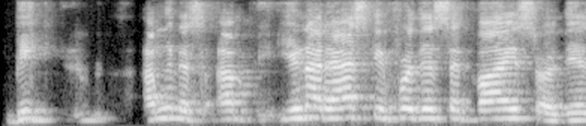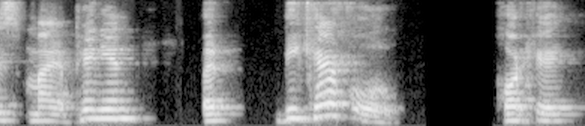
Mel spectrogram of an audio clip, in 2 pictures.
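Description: A man holds forth on a podcast. His voice is high for a man and bright, almost sharp. He talks with emphatic energy and slips into Spanish. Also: a little slow, low-quality recording. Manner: animated, emphatic, mixes Spanish into English, lots of "you know". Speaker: podcast host. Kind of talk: casual podcast chat.

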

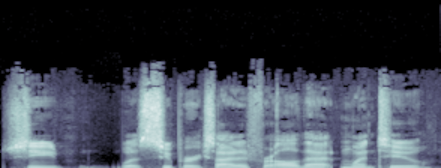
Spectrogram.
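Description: Deep voiced dude hosting a chatty podcast, slangy, sounds dry and close up. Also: male voice, fairly even intonation, normal speed, dry recording. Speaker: podcast host. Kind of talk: casual chat.

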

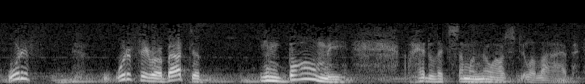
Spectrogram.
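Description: An actor playing a scared, suspicious young man in a radio drama, speaking in an anxious, halting stammer. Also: mid-range voice, huge pitch swings, mellow. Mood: dread, halting recollection. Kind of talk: audio drama acting, first-person narration and dialogue. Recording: dull old radio drama, music behind.

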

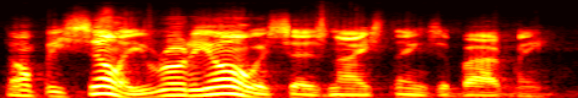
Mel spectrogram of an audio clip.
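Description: An actor playing a brash, scheming tavern manager with a New York accent and slangy, faux-genteel fumbling speech, in 1940s radio comedy style. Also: male voice, mid-range voice, huge pitch swings, a little fast, fairly bright tone. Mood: smug, flirtatious. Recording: noisy dull vintage radio recording.

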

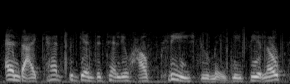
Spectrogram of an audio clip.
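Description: A woman's voice: lowish voice, fairly quick, natural voice. An actress playing a steely, sardonic middle-aged mother in an old radio drama style. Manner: commanding, sardonic. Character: steely, cool, commanding matriarch of rich family. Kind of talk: 1940s radio acting. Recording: dull, noisy old radio recording.

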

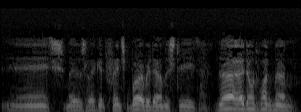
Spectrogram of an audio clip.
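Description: An actor playing a gruff, impatient small-town sheriff with folksy American frontier speech in an old-time radio western. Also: male voice, on the high side, measured pace. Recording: dull, noisy vintage radio recording.

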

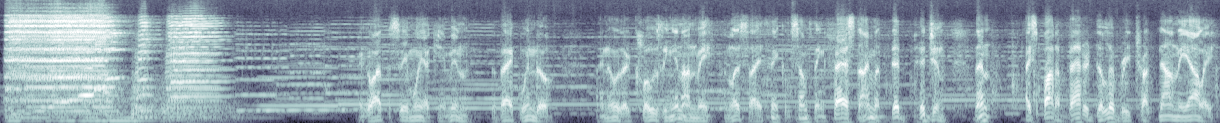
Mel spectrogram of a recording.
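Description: An actor with an American accent playing a tough, slangy, wisecracking agent in an old radio detective drama. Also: male voice, rumbling low, wildly swooping pitch, brisk, loud music behind the voice, full character voice. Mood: urgent. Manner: hard-boiled, slangy, clipped. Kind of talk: old-time radio detective acting and narration. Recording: muffled noisy old radio broadcast recording.

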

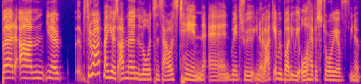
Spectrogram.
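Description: A woman's voice: fairly low pitch, a little fast, vocal fry, a bit bright, clean tone, no echo. A middle-aged woman from South Africa with a South African accent, a podcast guest telling her story candidly and with animation. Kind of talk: conversational interview.

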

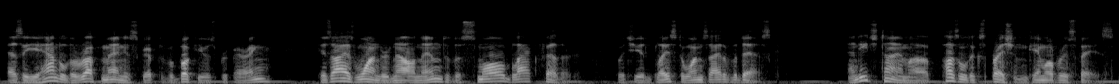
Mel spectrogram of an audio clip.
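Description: An actor as a serious narrator reading scripted narration in an old-time radio drama. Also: male voice, fairly low pitch, animated, brisk, a bit bright, breathy edge. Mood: measured, serious. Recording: dull old radio recording, music behind.

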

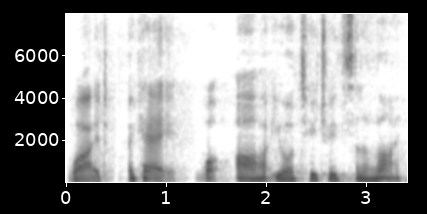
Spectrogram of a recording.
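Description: A woman's voice: on the low side, steady tone, unhurried, creaky, a little mellow. Bubbly woman hosting a podcast. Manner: bubbly, laughs often. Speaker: podcast host. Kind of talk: casual chat with scripted intro. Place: recording studio.

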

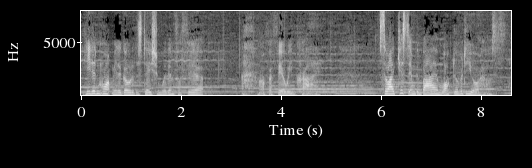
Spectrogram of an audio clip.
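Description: An actress playing a gentle, earnest woman schoolteacher in theatrical, sentimental 1940s radio drama style. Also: fairly low pitch, moderate pace, music in the background, close to an everyday voice, low-quality recording. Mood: reminiscing. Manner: tender, earnest, theatrical delivery.

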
